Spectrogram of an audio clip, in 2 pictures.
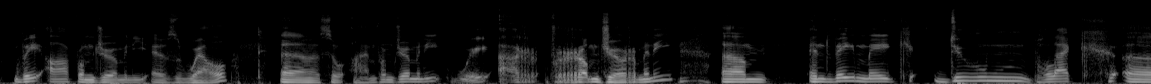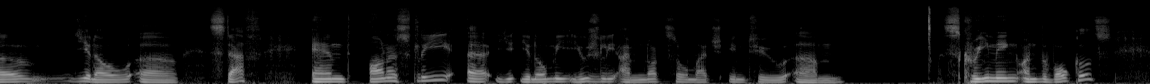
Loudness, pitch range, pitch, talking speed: -34 LUFS, 110-135 Hz, 125 Hz, 115 wpm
